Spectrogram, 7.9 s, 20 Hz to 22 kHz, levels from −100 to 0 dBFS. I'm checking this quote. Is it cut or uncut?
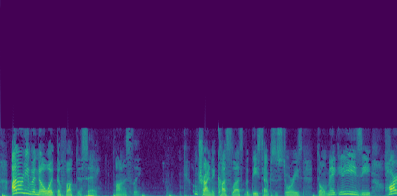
uncut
